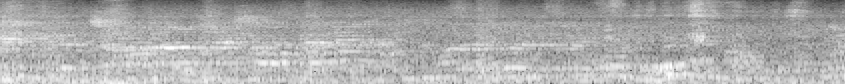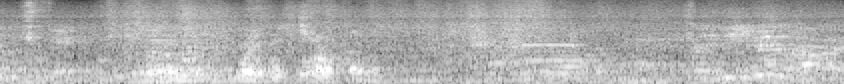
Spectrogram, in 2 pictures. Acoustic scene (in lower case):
restaurant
